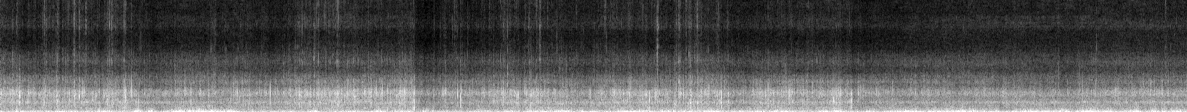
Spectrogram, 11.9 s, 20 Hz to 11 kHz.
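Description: Wind buffeting a GoPro Hero 3's microphone as a mountain bike descends a gravel road at speed, its tyres rumbling over the loose stones, with scattered small clicks and rattles.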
